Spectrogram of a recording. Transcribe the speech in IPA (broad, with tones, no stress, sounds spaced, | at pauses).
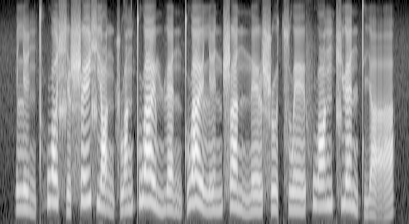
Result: l ḭ˨˩ ŋ t̪ʰ w ɔ˥˩ ɕ i˩ ʂ e˥ ɪ̯ ɕ j ɑ̰˨˩ ŋ ʂ w ɑ˦ ŋ t̪ w a˥˩ ɪ̯ m ɥ ɛ̰˨˩ n t̪ w a˥˩ ɪ̯ l i˧˥ n ʂ a˥˩ n n̪ e˧˥ ɪ̯ ʂ u˧˥ t͡s w e˧˥ ɪ̯ f w ɑ˥ ŋ t͡ɕ ɥ ɛ˥˩ n t̪ j ä̰˨˩˦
